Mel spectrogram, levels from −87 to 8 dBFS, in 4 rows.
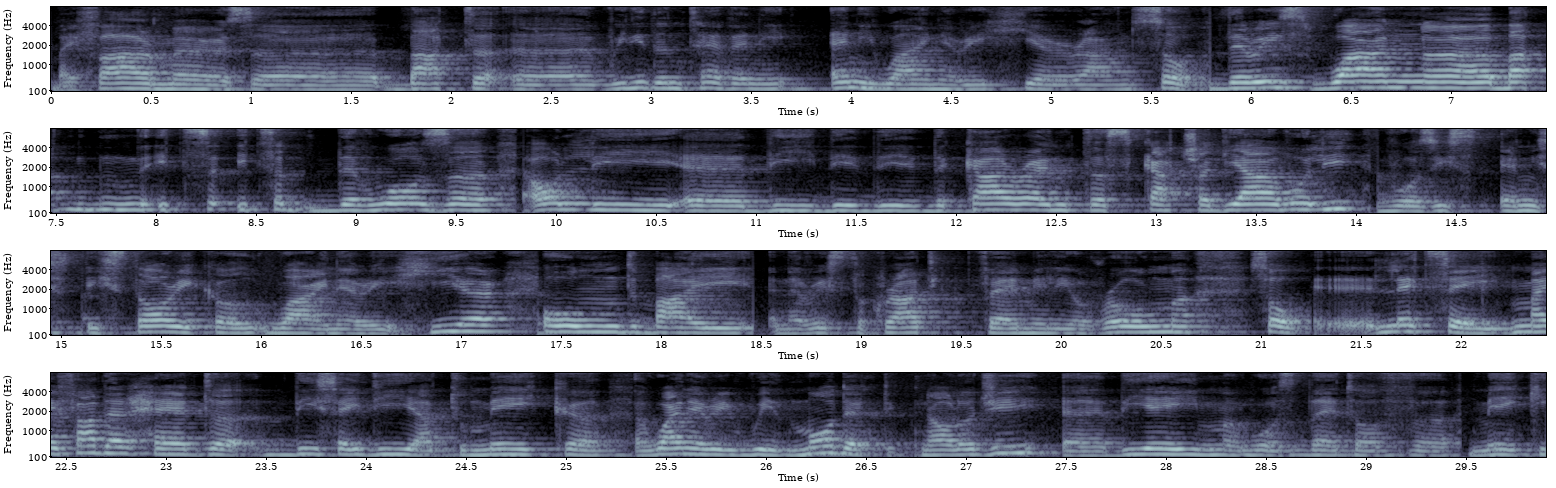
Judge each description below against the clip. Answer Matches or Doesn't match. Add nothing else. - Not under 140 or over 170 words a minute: Matches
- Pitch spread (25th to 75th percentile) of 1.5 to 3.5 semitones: Matches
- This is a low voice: Doesn't match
